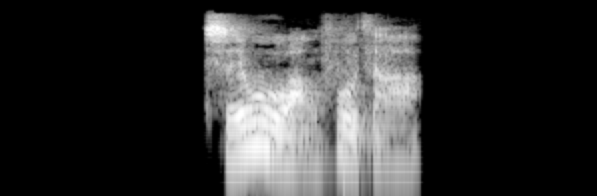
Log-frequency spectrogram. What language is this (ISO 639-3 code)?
zho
